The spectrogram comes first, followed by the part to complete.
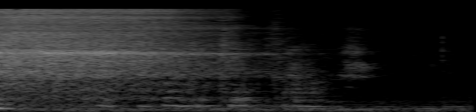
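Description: A person's long breathy exhale, a hiss that fades away over about a second and a half.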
